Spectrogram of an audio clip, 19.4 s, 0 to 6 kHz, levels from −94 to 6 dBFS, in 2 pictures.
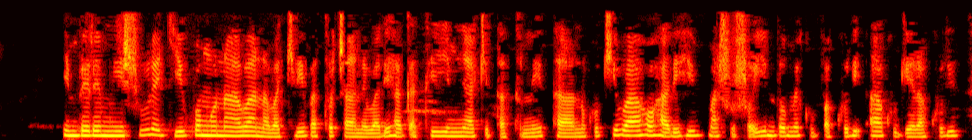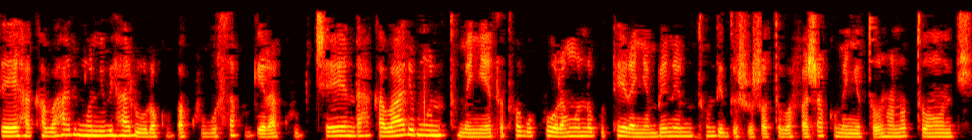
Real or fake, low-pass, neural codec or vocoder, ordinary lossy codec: real; 5.4 kHz; none; MP3, 32 kbps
